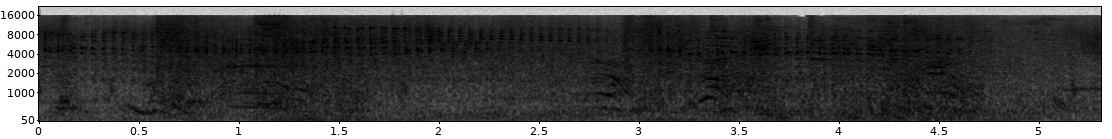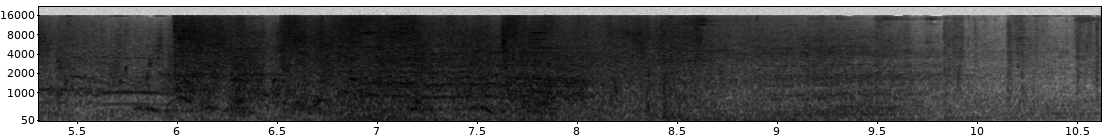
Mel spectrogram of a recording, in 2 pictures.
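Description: Blades clash and slash in a fierce fight.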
